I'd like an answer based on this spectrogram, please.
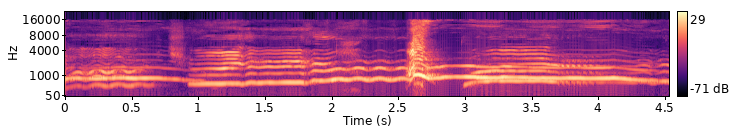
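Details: Female Japanese Chin singing along to an opera aria, "Il bacio" by Arditi, holding long sliding howls with a quavering vibrato that climbs higher, broken by one sharp yelp midway, over the music.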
